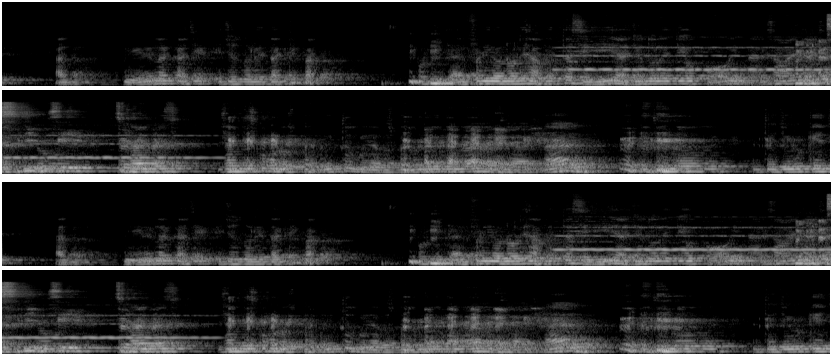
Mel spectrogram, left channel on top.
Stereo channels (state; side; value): normal; both; correlation 0.68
